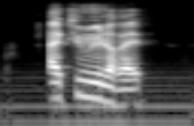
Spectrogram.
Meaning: first-person singular simple future of accumuler
- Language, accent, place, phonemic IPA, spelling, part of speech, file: French, France, Lyon, /a.ky.myl.ʁe/, accumulerai, verb, LL-Q150 (fra)-accumulerai.wav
